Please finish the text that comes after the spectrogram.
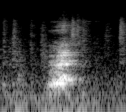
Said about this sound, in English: Um, those are my dogs, everybody. You're hearing them. My dogs are excited about something.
